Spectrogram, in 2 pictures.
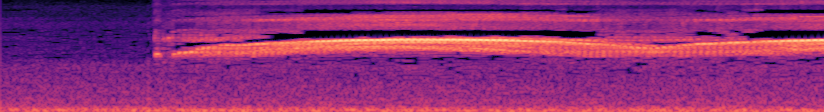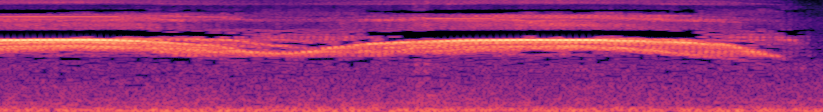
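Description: Boatswains' calls (bosun's pipes) piping the naval salute to the flag as it is lowered. A high, shrill whistle swells and falls in three long arcs of about two to three seconds each.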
